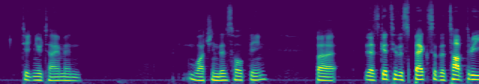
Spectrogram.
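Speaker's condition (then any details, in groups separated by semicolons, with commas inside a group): No condition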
